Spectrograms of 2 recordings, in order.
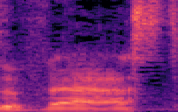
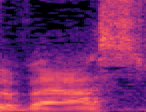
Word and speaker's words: avast: um best antivirus out there right now is avast and that's spelled as an apple v as in victory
